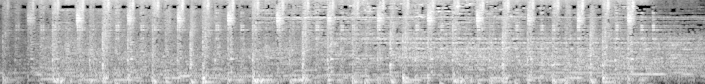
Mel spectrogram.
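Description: A loud, steady roar of MotoGP race motorcycles at the start of the final round of the MotoGP World Championship in Mediterranean sunshine, Lorenzo starting from pole, layered high-revving engine whines rising and shifting in pitch, punctuated by rapid crackling bursts as the bikes accelerate together.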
